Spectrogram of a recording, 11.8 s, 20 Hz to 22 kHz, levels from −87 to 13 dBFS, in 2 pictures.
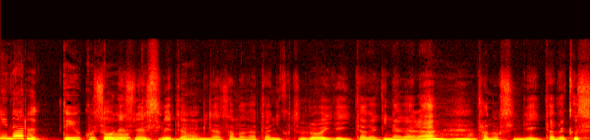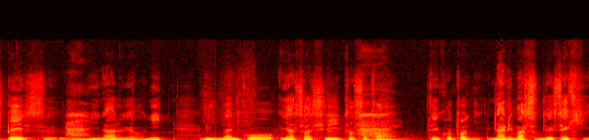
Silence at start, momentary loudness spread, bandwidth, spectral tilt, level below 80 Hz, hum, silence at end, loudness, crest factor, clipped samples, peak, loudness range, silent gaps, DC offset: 0 s; 8 LU; 15 kHz; -6.5 dB/octave; -46 dBFS; none; 0 s; -20 LUFS; 20 dB; under 0.1%; 0 dBFS; 3 LU; none; under 0.1%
